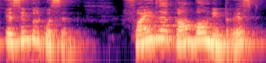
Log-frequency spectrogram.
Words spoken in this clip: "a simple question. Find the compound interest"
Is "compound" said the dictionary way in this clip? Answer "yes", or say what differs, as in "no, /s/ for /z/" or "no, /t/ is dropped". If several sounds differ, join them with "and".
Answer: yes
